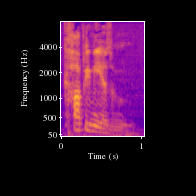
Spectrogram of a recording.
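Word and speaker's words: Kopimism: Okay, well, it's not actually called the Pirate Church, but the Church of Copymeism, which is, yes, copy-me-ism, but it's spelled with a K, so it's not, it's still pretty lame.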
